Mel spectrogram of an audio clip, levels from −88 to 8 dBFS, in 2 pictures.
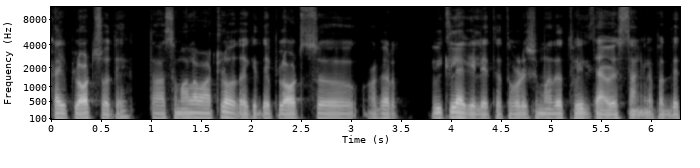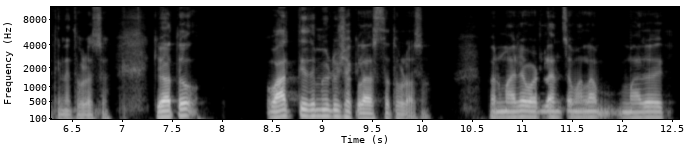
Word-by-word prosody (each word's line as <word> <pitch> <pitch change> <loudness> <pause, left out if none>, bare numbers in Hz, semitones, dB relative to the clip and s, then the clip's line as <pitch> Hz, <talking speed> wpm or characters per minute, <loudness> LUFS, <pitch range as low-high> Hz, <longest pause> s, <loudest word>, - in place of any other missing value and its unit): काही 100 -1 +2
प्लॉट्स 100 0 +2
होते, 95 +6 -4 0.3
तर 100 - -5
असं 95 +2 -6
मला 105 +1 -1
वाटलं 100 +3 0
होतं, 100 -2 0
की 95 - -6
ते - - 0
प्लॉट्स 95 +1 0
अ, 100 - 0 0.5
अगर 95 +1 -4 0.4
विकले 105 +1 +2
गेले, 95 -2 -2
तर 90 - -6
थोडीशी 95 +1 -4
मदत 95 -2 -3
होईल 100 0 -3
त्यावेळेस 90 0 -1
चांगल्या - - -5
पद्धतीनं 85 0 -5
थोडंसं. 80 -3 -5 0.5
किंवा 125 0 +10
तो 150 +1 +8 0.8
वाद 130 +3 +9
तिथे 140 -2 +5
मिटू 135 -1 +2
शकला 105 -3 +4
असता 95 - -4
थोडासा. - - -5 0.6
पण 115 - -2
माझ्या 120 +2 +3
वडिलांचं 120 - +1
मला - - 0 0.3
माझं 110 +2 +1
एक 115 - -2
100 Hz, 175 wpm, -23 LUFS, 90-115 Hz, 0.8 s, किंवा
